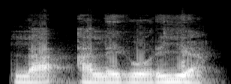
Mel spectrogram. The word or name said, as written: La alegoria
